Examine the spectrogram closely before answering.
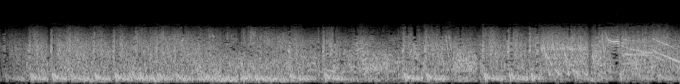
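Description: Gatling gun firing in rapid, continuous bursts, mixed with explosions, in a film soundtrack's battle scene. A falling whine cuts through near the end.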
